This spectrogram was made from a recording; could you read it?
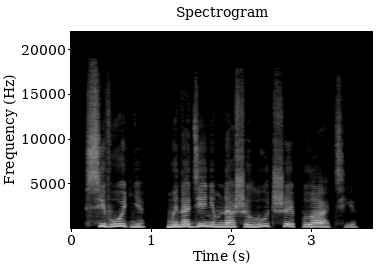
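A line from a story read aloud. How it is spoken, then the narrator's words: Heavy sigh, choked up. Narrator (Russian): тяжело вздохнув ком в горле, сказала она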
